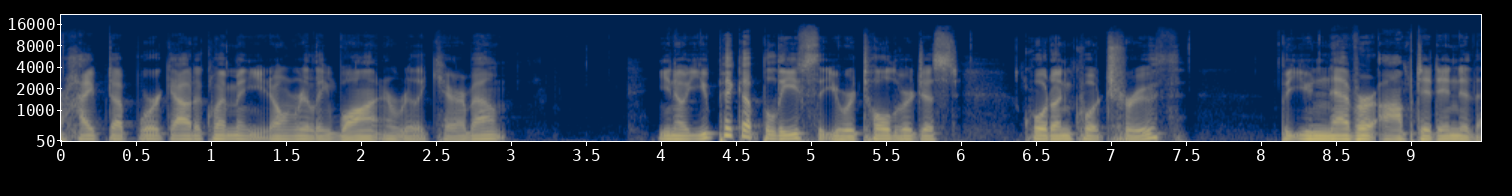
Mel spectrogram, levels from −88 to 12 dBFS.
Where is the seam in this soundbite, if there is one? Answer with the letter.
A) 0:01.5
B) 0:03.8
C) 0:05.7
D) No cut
B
